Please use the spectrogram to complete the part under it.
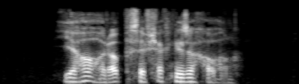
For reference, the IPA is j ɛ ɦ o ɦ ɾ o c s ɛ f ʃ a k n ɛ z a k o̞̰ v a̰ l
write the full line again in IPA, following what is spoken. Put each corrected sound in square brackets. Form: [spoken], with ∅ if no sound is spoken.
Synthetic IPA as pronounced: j ɛ ɦ o ɦ ɾ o [p] s ɛ f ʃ a k n ɛ z a [x] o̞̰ v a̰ l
